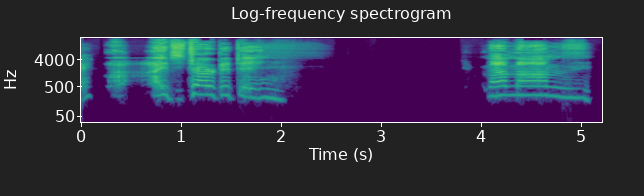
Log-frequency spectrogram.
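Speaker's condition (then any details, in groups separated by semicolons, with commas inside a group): Cerebral palsy; birth injury, left hand stronger than right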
